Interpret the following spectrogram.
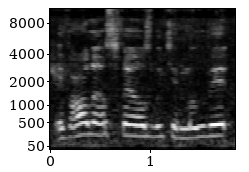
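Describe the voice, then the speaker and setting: A woman's voice: medium pitch, fairly even intonation, moderate pace, dark tone, a little hiss or hum. A congested woman vlogging as she plants her garden outdoors, chatty and thinking aloud while she works. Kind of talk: casual vlog narration while gardening. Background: birds and outdoor ambience.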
